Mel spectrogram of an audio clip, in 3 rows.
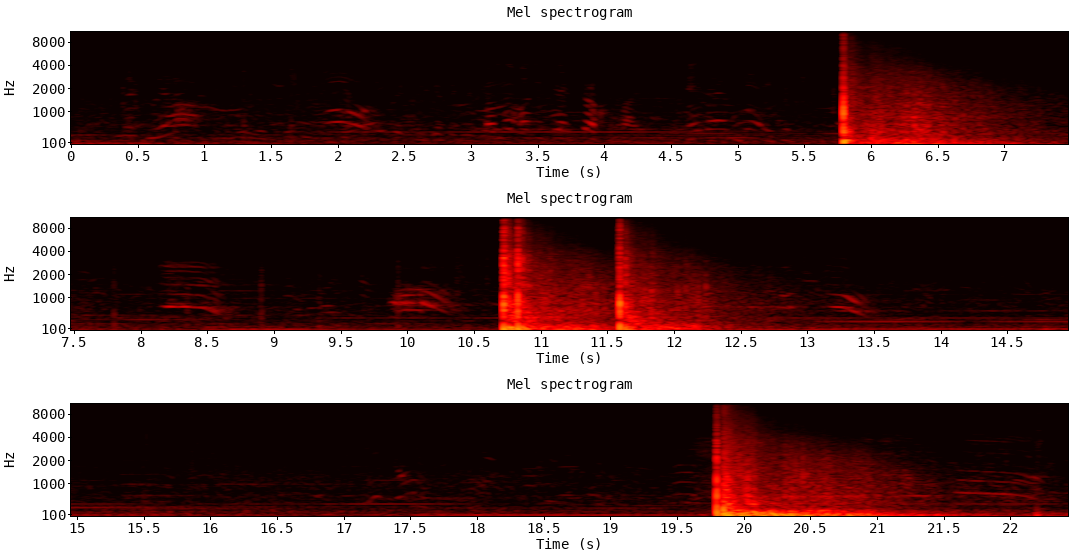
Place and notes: Lidzbark Warmiński, Bishops Castle, Battle - Napoleon's battle (part 2)
The biggest battle of Napoleon's east campaigne which took place in Warmia region (former East Preussia).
